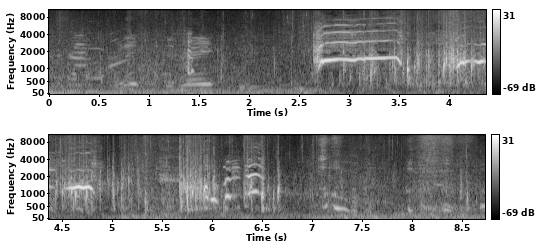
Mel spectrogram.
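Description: A woman shrieks as ice-cold water is tipped over her head from metal buckets: one long high-pitched scream, then more cries mixed with the splash of water.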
